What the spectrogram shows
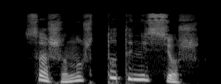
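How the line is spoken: Quiet. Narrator (Russian): тихо сказала она

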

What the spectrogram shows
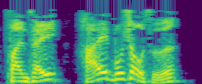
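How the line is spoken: Shouting. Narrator (Chinese): 当先一将乃关云长也，大叫

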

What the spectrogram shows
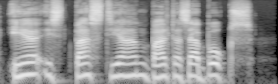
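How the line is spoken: Calling out. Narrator (German): rief

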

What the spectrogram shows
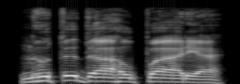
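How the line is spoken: Booming laughter. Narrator (Russian): Аш гулко расхохотался

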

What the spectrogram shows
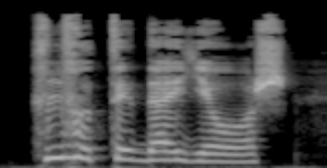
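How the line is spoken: Laughing. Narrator (Russian): Рассмеялся

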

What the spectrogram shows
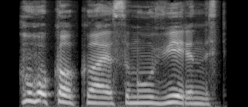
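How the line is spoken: Angry laughter. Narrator (Russian): зло рассмеялся жених

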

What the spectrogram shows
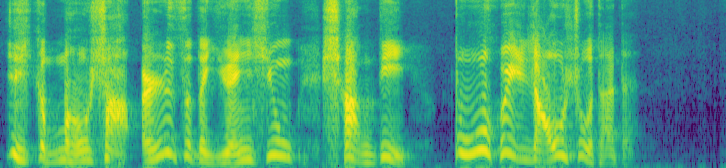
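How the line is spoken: Shocked, grief-stricken shout. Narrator (Chinese): 费迪南异常震惊 悲愤地喊着

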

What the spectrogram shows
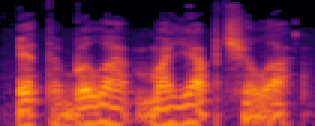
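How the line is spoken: Whispered. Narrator (Russian): шепотом сказала Улу Яра

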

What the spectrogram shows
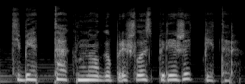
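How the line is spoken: Whisper. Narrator (Russian): прошептала

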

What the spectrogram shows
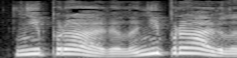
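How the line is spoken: Laughing. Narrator (Russian): смеялась Ольга

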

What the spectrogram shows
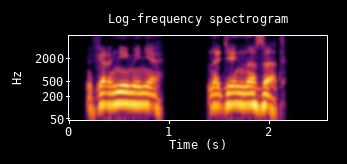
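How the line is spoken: Hoarse, spitting blood. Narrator (Russian): прохрипел я, сплевывая на землю кровь

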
